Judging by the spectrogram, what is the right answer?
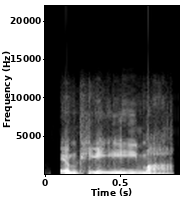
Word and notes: empyema: American English

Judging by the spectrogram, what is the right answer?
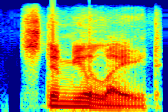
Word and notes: stimulate: American English

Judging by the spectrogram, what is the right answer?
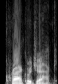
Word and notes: Crackerjack: American English

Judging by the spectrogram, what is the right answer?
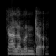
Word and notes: calamander: Indian

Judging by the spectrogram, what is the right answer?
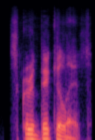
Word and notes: scrobiculate: American English

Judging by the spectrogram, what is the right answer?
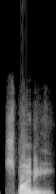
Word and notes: spiny: American English

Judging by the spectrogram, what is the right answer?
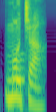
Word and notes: mocha: Indian

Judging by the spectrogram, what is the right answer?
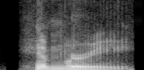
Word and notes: hymnary: American English

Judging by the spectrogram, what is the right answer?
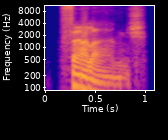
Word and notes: phalange: British English

